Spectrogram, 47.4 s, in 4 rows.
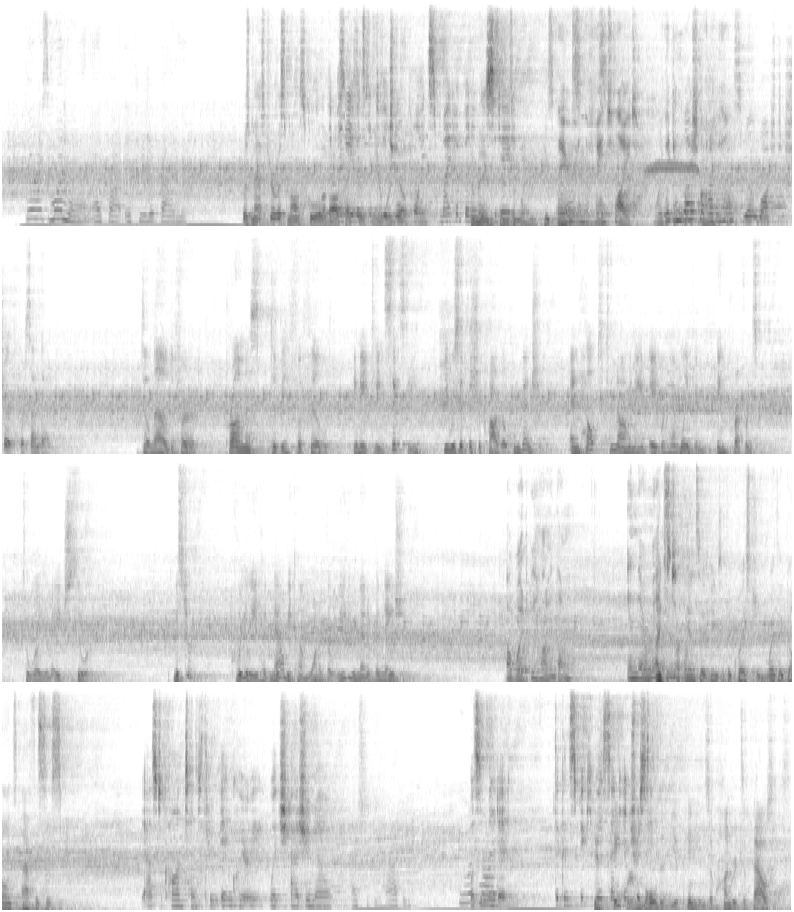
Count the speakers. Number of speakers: eight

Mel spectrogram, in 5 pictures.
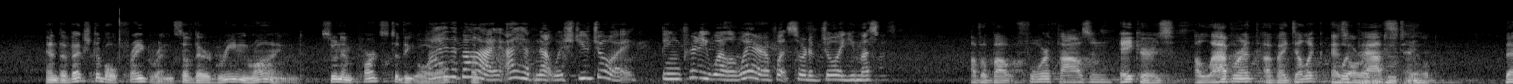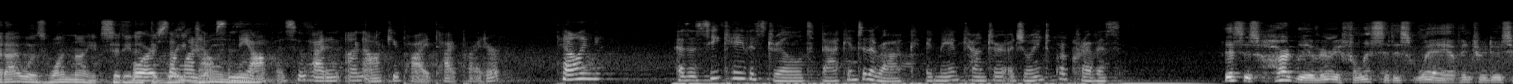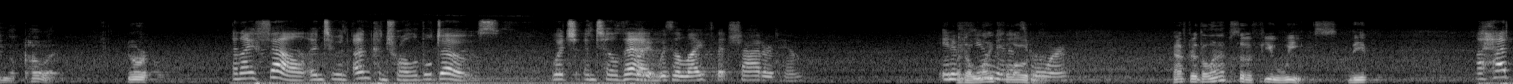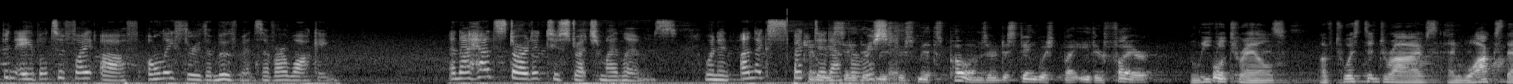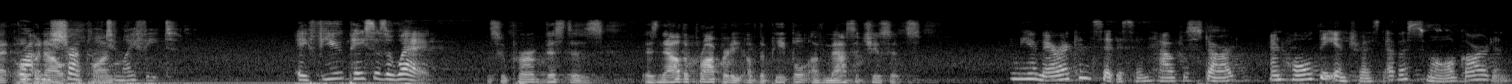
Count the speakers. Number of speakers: nine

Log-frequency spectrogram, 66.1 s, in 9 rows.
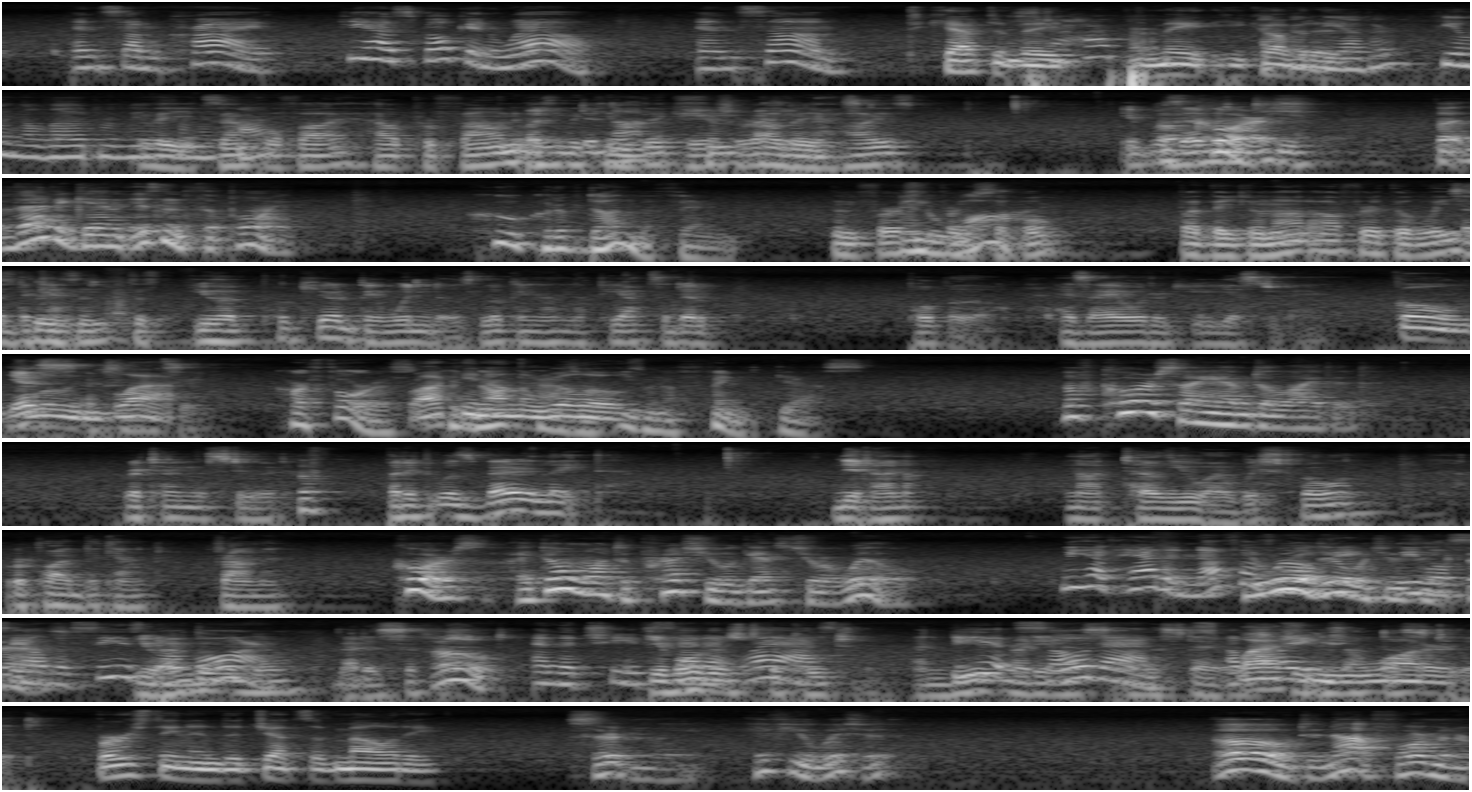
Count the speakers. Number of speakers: seven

